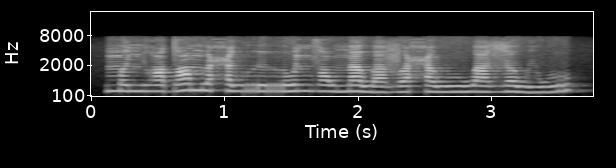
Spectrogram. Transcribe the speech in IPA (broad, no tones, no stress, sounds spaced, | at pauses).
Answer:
m ɐ ɲ ɦ o dˤ ɐ m ɨ ħ i w r ɨ r o ɲ zˤ ɨ w n a w a v ɐ ħ ɐ w u w a ɮ ɐ w i w u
